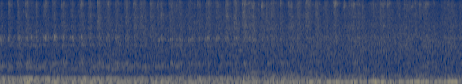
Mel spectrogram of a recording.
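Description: A car engine idles close by with a deep, steady rumble.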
